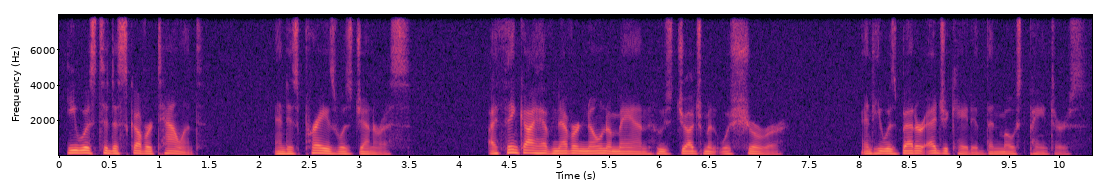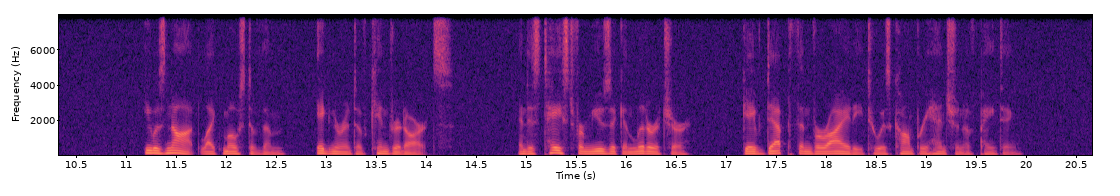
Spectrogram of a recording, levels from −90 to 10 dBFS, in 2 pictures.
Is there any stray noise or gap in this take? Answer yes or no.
no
